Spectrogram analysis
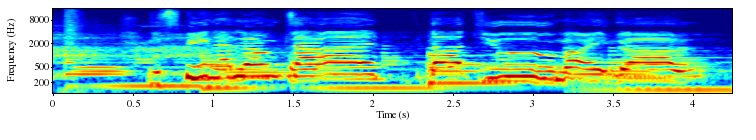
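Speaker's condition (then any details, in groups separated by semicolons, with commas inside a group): No condition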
